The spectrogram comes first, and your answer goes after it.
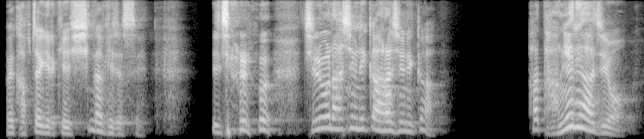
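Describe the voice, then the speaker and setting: A man's voice: sits high, very animated, fairly quick, fairly bright tone. A man preaching a sermon as a pastor, talking with the congregation, asking them questions and acting out quoted prayers. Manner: conversational, asks the congregation questions and answers them himself; acts out short quoted prayers and complaints.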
